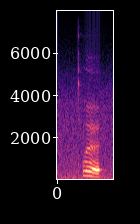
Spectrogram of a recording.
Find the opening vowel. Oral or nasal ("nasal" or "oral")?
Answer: oral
